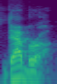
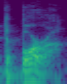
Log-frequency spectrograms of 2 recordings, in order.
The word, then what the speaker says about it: Deborah: Maryland US District Judge Dborah Borman, and you might think it's Deborah, but she pronounces it Dborah, a n a Biden appointee, is a national disgrace.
